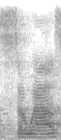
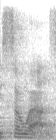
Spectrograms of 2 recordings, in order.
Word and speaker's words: psoas: to maintain a healthy psoas and it's spelled p-s-o-a-s so the p is silent so you'll need uh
